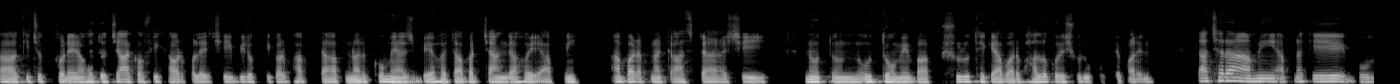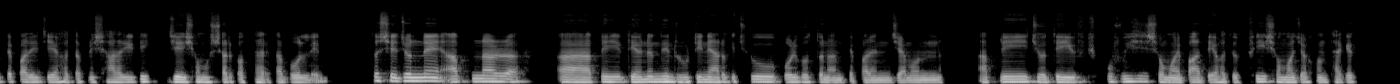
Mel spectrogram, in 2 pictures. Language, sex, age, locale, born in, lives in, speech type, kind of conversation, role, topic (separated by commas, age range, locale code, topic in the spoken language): Bengali, male, 20-24, bn-BD, Bangladesh, Bangladesh, conversation, advice, advisor, শুরুর দিকে উৎসাহ থাকলেও পরে ধারাবাহিকতা হারিয়ে মোটিভেশন না থাকার অভিজ্ঞতা কি আপনারও হয়?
